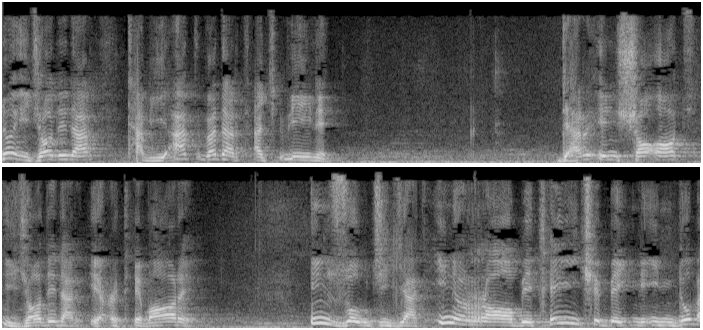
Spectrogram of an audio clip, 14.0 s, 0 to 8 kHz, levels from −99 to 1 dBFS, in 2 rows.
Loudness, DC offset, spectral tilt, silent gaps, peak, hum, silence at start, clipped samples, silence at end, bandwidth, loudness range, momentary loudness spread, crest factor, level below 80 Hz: -21 LUFS; under 0.1%; -5.5 dB/octave; none; -4 dBFS; none; 0 s; under 0.1%; 0 s; 8 kHz; 7 LU; 20 LU; 16 dB; -40 dBFS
